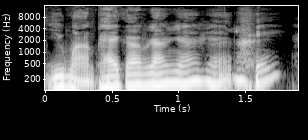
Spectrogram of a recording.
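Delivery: casual offer in a mock server voice; waiter's voice. Server offering pickles, lightly voiced. Server line repeated as punchline.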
